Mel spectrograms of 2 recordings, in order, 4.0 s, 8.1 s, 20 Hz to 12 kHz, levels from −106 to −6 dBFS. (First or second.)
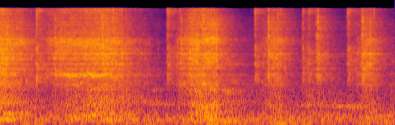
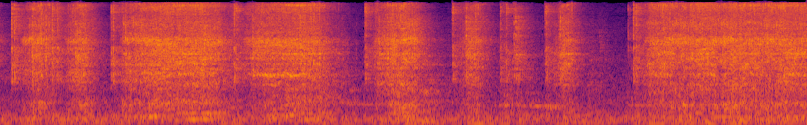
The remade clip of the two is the first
